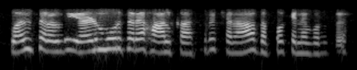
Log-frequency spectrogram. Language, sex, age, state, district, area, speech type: Kannada, female, 30-45, Karnataka, Bellary, rural, conversation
